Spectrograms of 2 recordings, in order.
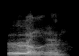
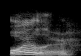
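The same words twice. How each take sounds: First: The name is said in a Southern accent. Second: The name is said in a general accent.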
